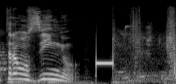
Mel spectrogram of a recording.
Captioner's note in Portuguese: som de bipe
